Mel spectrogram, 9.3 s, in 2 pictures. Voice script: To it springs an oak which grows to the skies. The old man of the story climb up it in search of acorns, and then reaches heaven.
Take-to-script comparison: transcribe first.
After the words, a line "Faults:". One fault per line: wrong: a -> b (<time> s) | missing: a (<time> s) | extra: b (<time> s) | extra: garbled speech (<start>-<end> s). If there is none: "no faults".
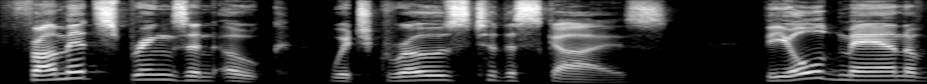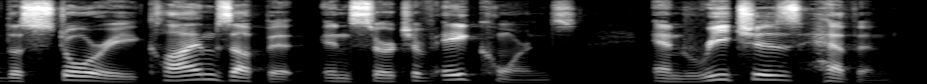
From it springs an oak which grows to the skies. The old man of the story climbs up it in search of acorns, and reaches heaven.
Faults:
wrong: To -> From (0.0 s)
wrong: climb -> climbs (5.3 s)
missing: then (8.1 s)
